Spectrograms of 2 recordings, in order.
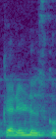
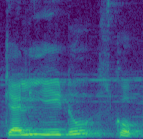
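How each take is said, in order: First: The word is said quickly and run together. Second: The word is said slowly with each part clear. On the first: The speaker calls it wrong. "जब हम लोग जल्दी से बोल देते तो समझ में नहीं आता" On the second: The speaker calls it right. "ऐसे करके बोलते हैं"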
